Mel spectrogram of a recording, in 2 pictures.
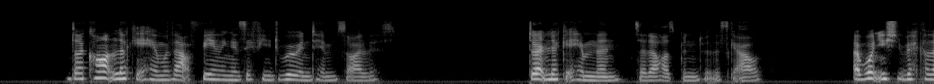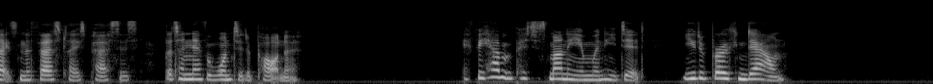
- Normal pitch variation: Yes, average, 4.1 semitones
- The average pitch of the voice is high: Yes, high, 225 Hz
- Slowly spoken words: No, average, 175 wpm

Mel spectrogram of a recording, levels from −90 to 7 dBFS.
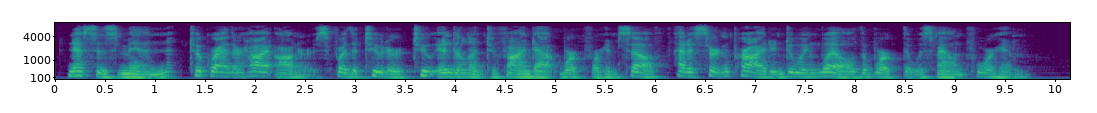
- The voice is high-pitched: No, low, 135 Hz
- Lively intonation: No, average, 4.1 semitones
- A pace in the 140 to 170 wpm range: No, average, 185 wpm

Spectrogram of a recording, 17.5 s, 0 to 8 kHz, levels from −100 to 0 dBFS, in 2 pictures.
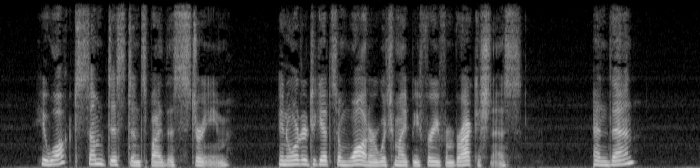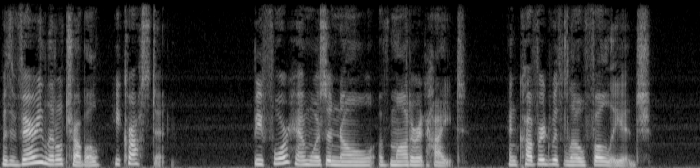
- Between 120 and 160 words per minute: Yes, average, 140 wpm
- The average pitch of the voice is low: No, medium, 180 Hz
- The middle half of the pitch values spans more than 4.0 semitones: No, average, 3.6 semitones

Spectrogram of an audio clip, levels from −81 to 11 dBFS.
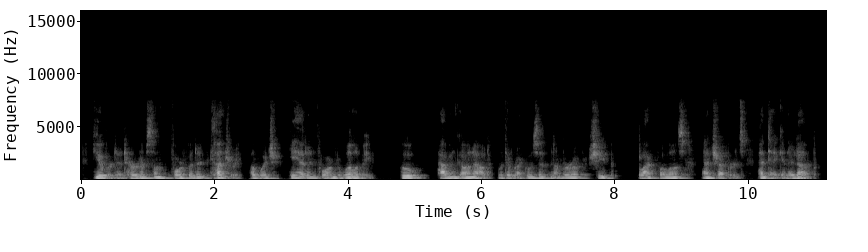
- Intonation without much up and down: Yes, narrow, 1.8 semitones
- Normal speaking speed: Yes, average, 160 wpm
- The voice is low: Yes, low, 120 Hz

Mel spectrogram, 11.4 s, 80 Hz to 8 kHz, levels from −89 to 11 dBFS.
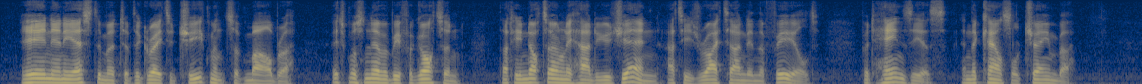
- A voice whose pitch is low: Yes, low, 125 Hz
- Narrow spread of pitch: No, average, 3.9 semitones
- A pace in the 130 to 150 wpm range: No, average, 175 wpm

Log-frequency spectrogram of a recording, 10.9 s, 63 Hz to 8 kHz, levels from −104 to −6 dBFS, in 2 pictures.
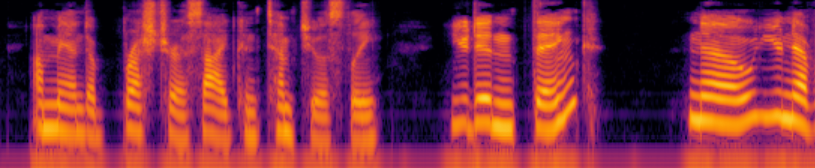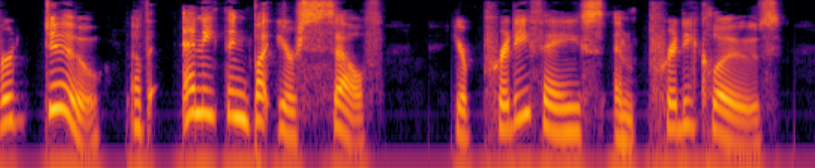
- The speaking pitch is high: Yes, high, 200 Hz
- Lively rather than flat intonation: Yes, wide, 7.1 semitones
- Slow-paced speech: Yes, slow, 120 wpm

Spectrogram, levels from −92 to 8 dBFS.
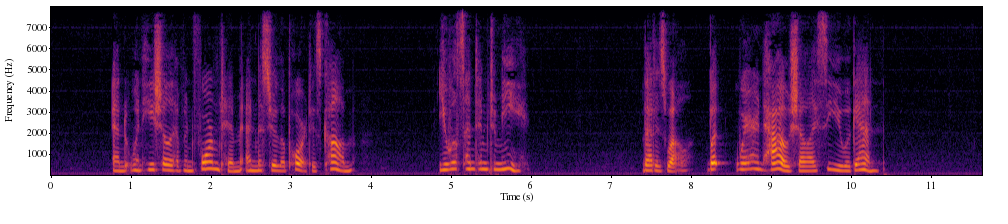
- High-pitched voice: Yes, very high, 260 Hz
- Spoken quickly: No, average, 155 wpm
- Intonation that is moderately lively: Yes, average, 4.8 semitones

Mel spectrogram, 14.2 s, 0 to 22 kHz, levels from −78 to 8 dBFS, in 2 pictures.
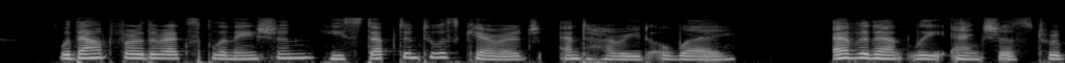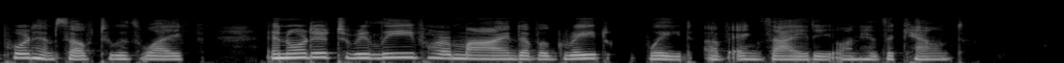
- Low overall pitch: No, high, 190 Hz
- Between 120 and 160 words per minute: Yes, average, 145 wpm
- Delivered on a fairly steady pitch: No, average, 4.4 semitones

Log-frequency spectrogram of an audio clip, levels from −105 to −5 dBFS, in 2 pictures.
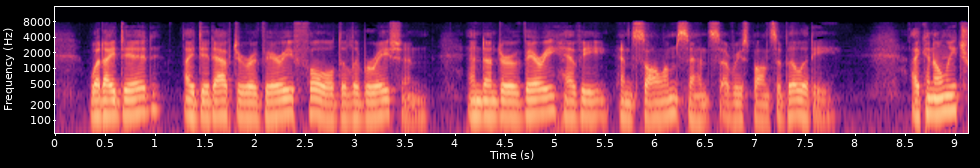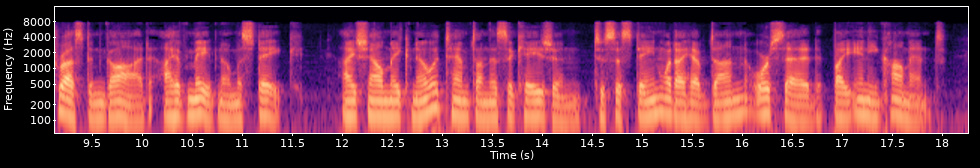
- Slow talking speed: No, average, 165 wpm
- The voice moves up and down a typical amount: No, narrow, 2.2 semitones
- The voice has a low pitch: Yes, low, 115 Hz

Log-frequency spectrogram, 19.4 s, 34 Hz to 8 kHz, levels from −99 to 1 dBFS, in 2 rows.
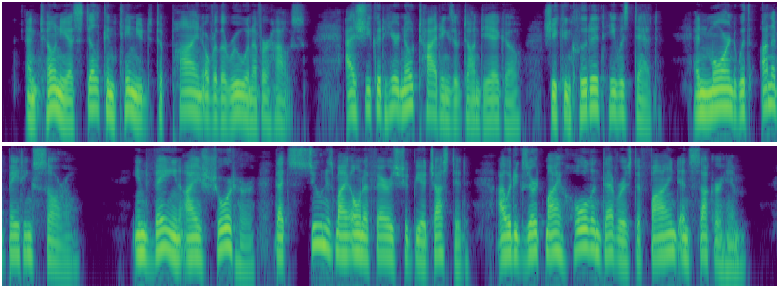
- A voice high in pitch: No, low, 115 Hz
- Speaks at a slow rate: No, average, 170 wpm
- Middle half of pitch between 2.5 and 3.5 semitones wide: No, average, 4.9 semitones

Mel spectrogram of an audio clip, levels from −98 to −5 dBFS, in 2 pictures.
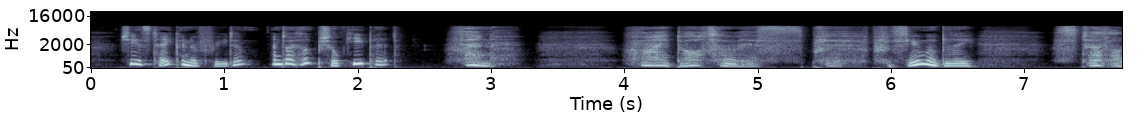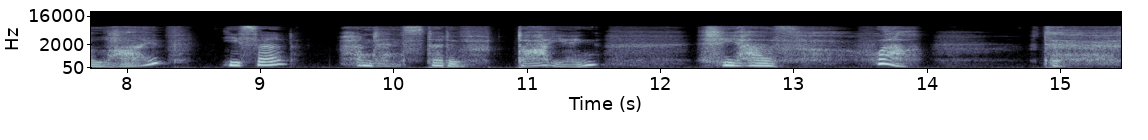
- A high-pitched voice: Yes, high, 200 Hz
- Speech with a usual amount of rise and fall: No, wide, 7.3 semitones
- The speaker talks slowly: Yes, slow, 115 wpm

